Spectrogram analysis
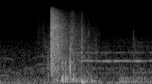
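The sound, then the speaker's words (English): A man slaps a woman across the face: a single sharp, quiet smack, with a little faint rustling after it. “He slaps her.”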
